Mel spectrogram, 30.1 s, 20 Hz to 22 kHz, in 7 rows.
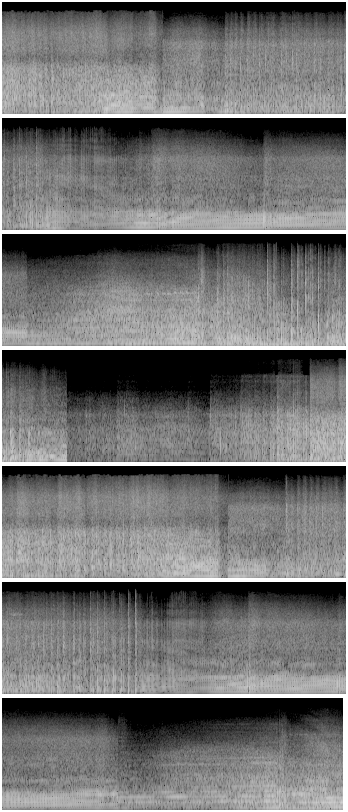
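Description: Rally cars at full throttle on a tarmac stage, two passes in turn, the second a Peugeot 208. Each engine note climbs in pitch and drops back at every upshift, several times per pass, with a sudden break in level about halfway through where one pass gives way to the next.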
